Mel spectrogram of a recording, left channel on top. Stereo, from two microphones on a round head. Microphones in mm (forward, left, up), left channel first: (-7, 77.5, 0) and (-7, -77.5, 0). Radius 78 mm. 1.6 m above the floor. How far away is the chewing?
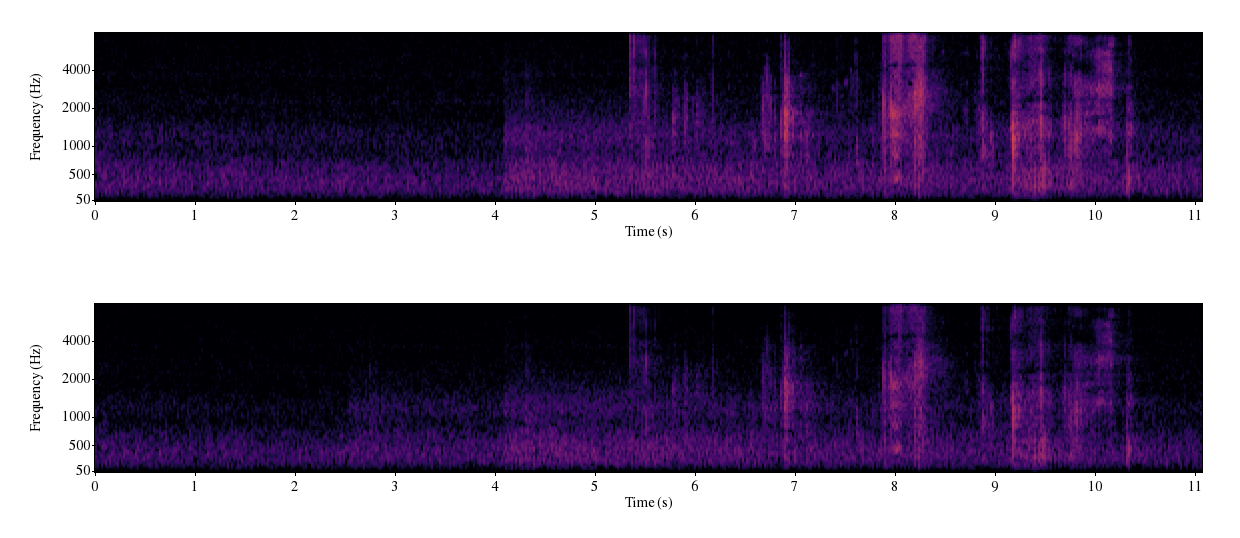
About 0.9 m.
